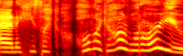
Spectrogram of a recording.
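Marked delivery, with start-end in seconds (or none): 1.0-2.3 high, loud, freaked-out cry. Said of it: "who's freaking out".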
